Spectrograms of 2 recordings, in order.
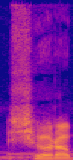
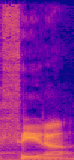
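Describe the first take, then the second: First: The word begins with a 'shy' glide sound. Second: The word begins with a plain 's' sound. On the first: "इनको श्योरा बोला जाता है" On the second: "pronunciation में थोड़ी दिक्कत होती है तो सेरा इनको बोला जाता है"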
